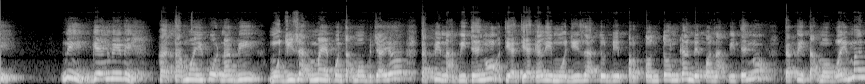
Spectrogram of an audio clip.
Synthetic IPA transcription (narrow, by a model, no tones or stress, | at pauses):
nihɡɛŋnihnɪhhaʔt̪aʔmaikʊt̪̚nabimɔʔd͡ʒizat̪̚majpʊnt̪aʔmawpət͡ʃajat̪apinaʔpit̪eŋɔʔt̪iaʔt̪iaʔ̚kalimɔʔd͡ʒizat̪̚ːudipərt̪ɔnt̪ɔnkandiepanaʔpit̪eŋɔʔt̪apit̪aʔmawbəiman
